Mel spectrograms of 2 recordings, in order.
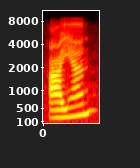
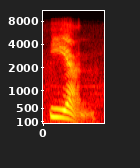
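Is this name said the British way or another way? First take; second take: another way; British. First: The name is said in a non-British way. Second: The name is said the British way. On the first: Some other speakers say it like this. "some are pronouncing this word as Ian" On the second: British people say it like this. "for British people, it's Ian"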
